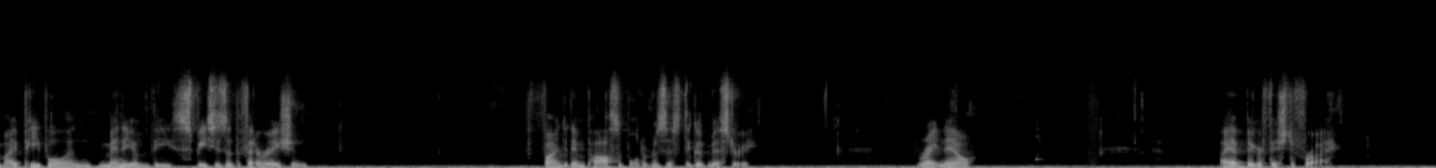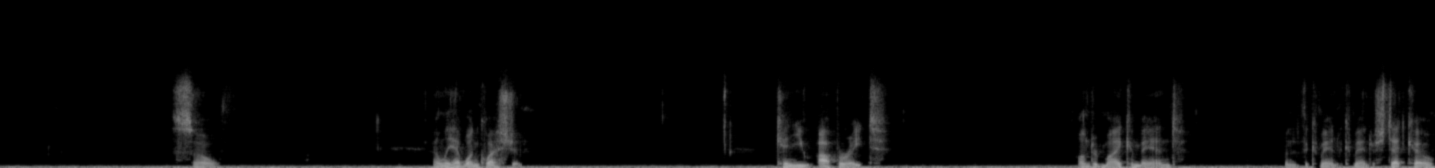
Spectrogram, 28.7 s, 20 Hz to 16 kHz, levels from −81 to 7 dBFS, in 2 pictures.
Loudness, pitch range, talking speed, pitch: -31 LUFS, 100-115 Hz, 90 wpm, 105 Hz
